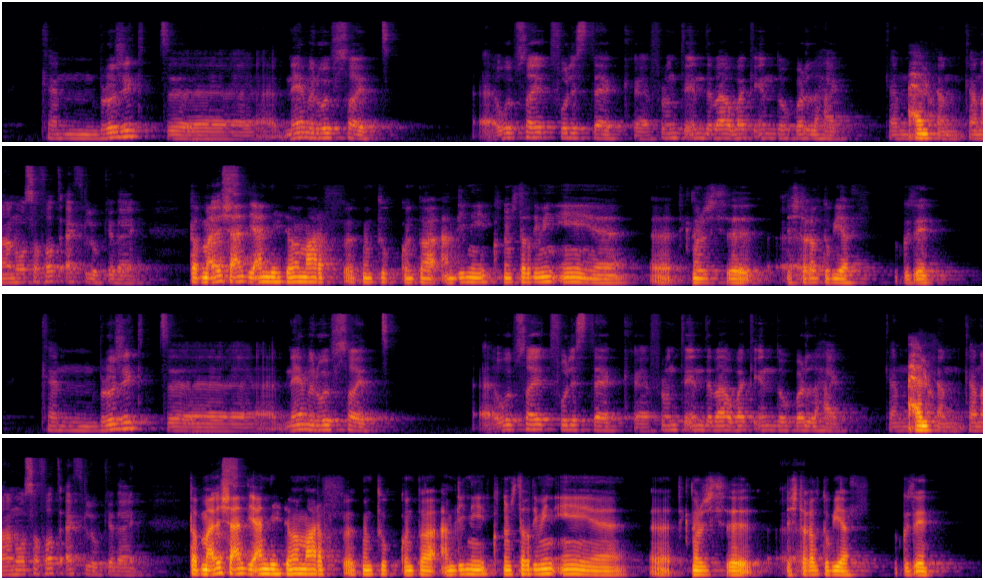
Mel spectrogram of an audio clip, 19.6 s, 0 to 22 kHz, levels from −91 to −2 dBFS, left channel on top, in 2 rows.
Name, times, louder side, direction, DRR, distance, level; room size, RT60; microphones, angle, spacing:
voice 1, 0.4-3.7 4.8-8.4 8.9-11.2 11.9-12.2 17.6-17.9, right 1 dB, 15° right, 6 dB, 1.0 m, -36 dB
voice 2, 11.7-17.3 17.7-18.3 18.8-19.1, right 5 dB, 65° right, 12 dB, 0.4 m, -23 dB
14.5 x 4.9 x 2.5 m, 0.73 s
head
